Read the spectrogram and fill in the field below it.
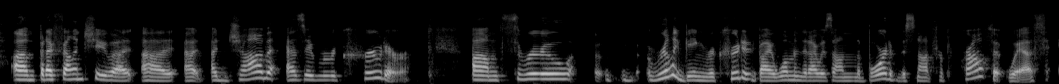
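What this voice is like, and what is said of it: Speaks with a non-local accent. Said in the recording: “you can tell by my accent, I'm not from around these parts”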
